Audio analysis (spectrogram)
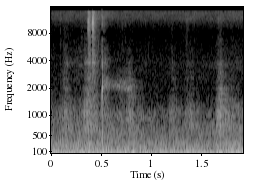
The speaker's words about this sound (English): So, I've written my intention down on a slip of paper.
